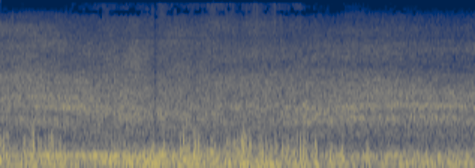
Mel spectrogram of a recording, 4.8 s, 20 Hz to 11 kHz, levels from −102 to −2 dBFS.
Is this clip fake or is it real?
real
